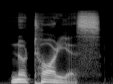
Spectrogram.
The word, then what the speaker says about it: notorious: इसे प्रोनाउंस किया जाता है नोटोोरियस। मेन स्ट्रेस सेकंड सिलेबल पर आता है।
